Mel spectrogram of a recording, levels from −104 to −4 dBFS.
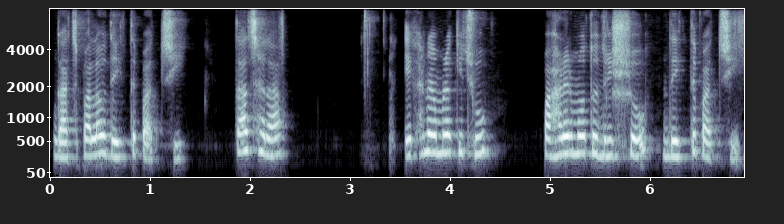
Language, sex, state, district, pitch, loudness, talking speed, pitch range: Bengali, female, West Bengal, Malda, 285 Hz, -17 LUFS, 110 wpm, 255-310 Hz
